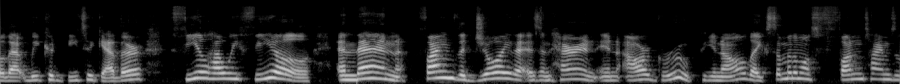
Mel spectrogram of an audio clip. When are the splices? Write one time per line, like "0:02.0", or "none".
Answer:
none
